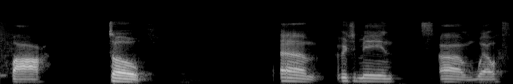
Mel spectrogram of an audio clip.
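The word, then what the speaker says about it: 发: of similar word to this word we call fa.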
